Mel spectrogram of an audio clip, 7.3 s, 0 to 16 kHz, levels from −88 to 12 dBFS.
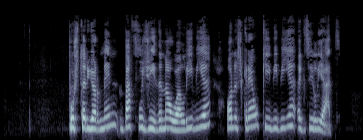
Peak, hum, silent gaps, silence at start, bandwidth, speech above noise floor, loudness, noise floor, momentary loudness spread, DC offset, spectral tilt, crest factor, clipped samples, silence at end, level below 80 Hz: -2 dBFS; none; none; 1.4 s; 10.5 kHz; 48 dB; -21 LUFS; -69 dBFS; 9 LU; under 0.1%; -4.5 dB/octave; 20 dB; under 0.1%; 0.5 s; -74 dBFS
